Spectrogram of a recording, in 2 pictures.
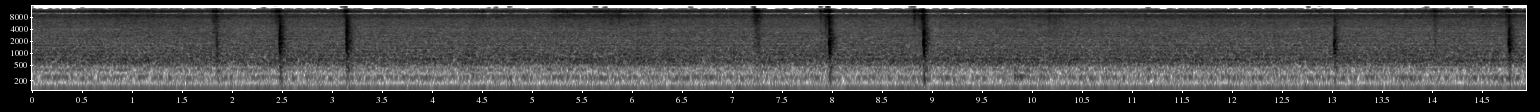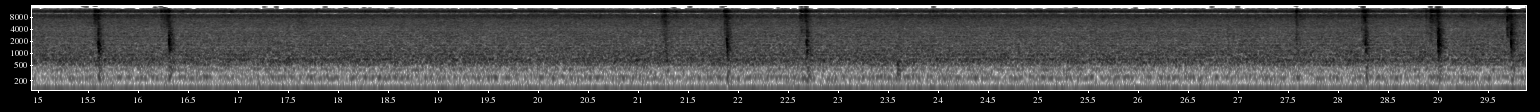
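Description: Kitchen knife chopping bok choy on a cutting board: short sharp taps, often in pairs, every few seconds. Under them runs a steady low mechanical hum.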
